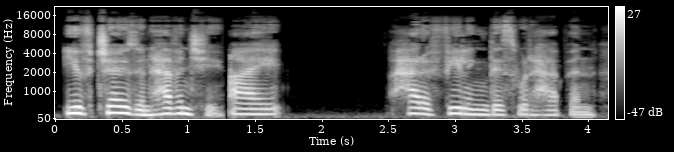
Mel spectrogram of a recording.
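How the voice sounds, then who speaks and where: A woman voicing a gentle, devout young bard in a fantasy game, earnest and emotive with thoughtful pauses. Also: on the low side, fairly even intonation, no echo, studio quality, natural voice. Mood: hurt, awkward. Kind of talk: dramatic fantasy game dialogue acting.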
